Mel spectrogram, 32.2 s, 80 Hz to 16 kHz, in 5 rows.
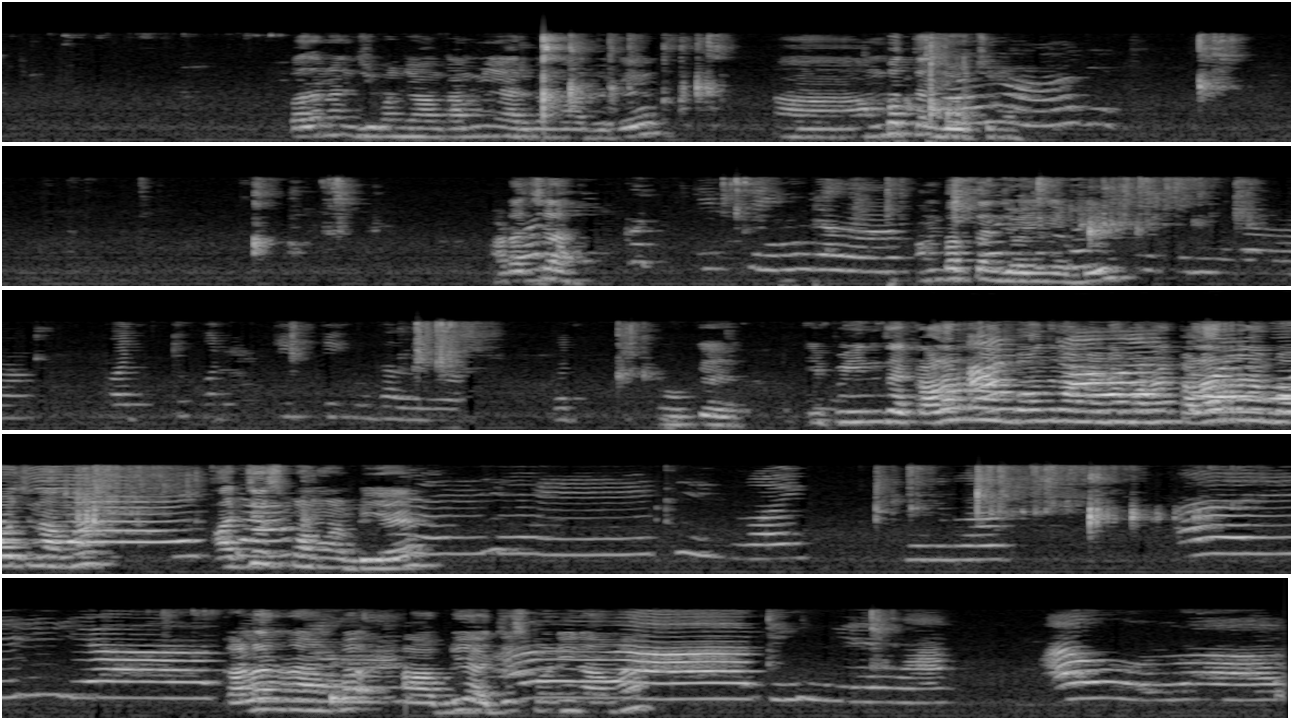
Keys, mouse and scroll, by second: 28.9 click.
